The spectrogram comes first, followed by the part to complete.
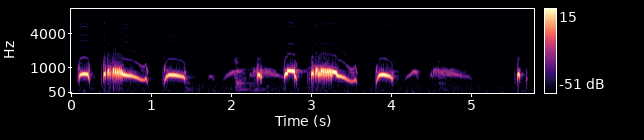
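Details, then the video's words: Flock-calling spotted dove, training its voice daily, repeats its hollow cooing phrase about every two and a half seconds: clipped opening notes, a long falling slur, a rounded coo, then faint trailing notes. "tiếng chim cu gáy gọi/chim cu gáy gọi bầy luyện giọng mỗi ngày"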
